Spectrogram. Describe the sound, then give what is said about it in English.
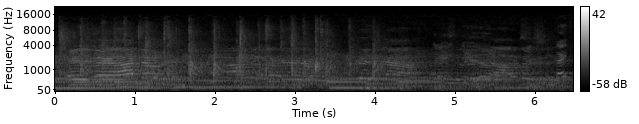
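A church audience at John Shepherd AME Church claps steadily for several seconds, a dense patter of many hands, with voices calling out and talking over the applause throughout, praising a woman honoured for outstanding service. “Let's give her a hand clap of praise.”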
